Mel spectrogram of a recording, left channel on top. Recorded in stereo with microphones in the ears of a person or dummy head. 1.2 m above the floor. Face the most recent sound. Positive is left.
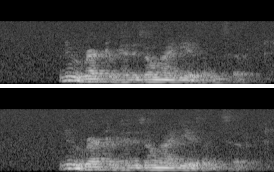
turn(degrees=40)  # may be behind; listen again after turning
